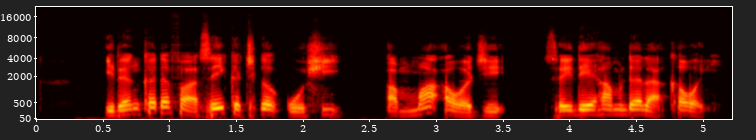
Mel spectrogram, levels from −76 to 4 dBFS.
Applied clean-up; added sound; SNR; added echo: neural mask model DeepFilterNet 3.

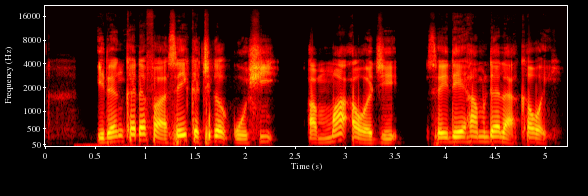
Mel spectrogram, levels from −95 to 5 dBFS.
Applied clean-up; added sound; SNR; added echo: neural mask model Resemble Enhance denoiser.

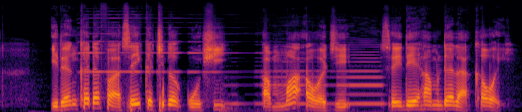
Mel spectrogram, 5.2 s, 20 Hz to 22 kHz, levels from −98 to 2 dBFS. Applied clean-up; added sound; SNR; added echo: neural mask model RNNoise.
